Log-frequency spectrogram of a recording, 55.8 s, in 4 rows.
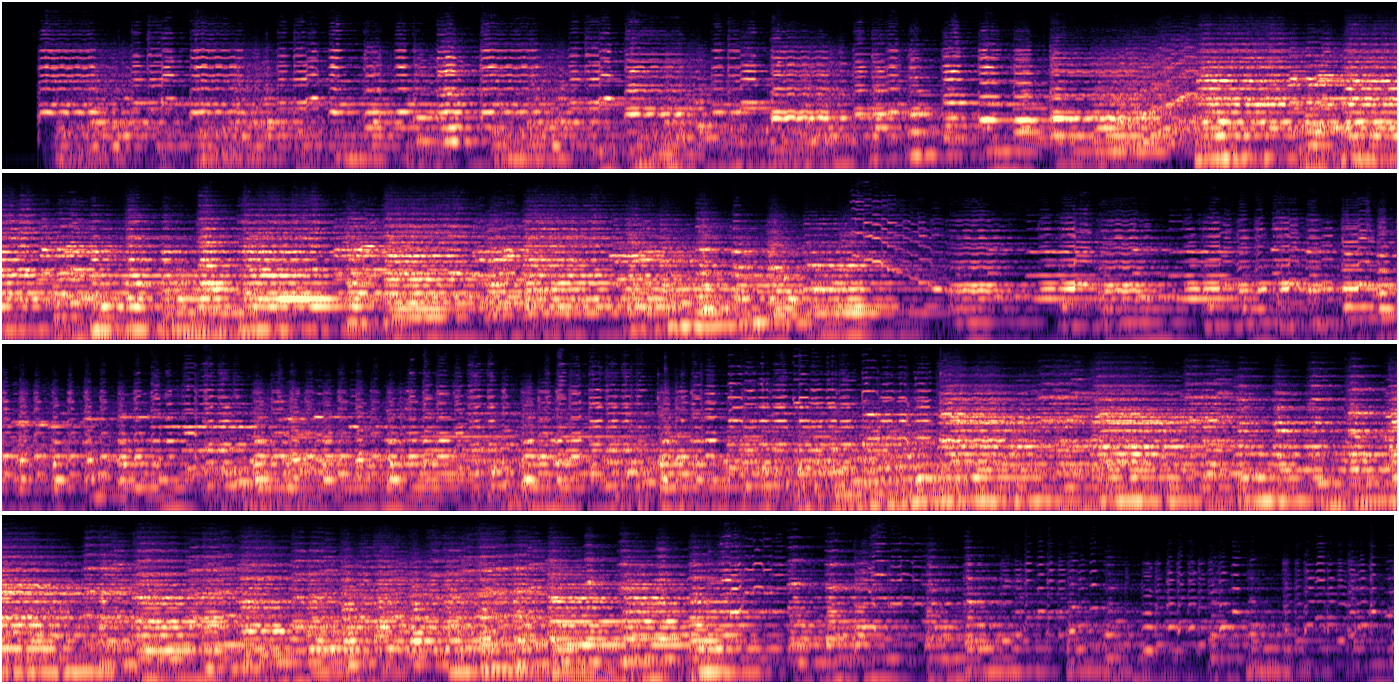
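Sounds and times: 
violin concerto allegro movement: 0.4 - 55.7.

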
